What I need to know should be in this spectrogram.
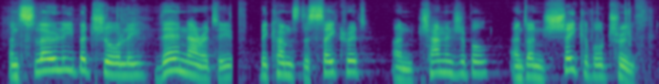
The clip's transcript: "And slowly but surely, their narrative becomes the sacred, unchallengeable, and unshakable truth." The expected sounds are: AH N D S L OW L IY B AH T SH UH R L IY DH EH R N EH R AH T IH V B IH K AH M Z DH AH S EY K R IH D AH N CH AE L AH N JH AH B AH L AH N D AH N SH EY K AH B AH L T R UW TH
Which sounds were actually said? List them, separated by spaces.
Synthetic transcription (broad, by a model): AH N S L OW L IY B AH T SH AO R L IY DH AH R N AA R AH T IH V B IH K AH M Z DH AH S EY K R IH D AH N CH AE L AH N JH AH B AH L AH N AH N SH EY K AH B AH L T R UW TH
